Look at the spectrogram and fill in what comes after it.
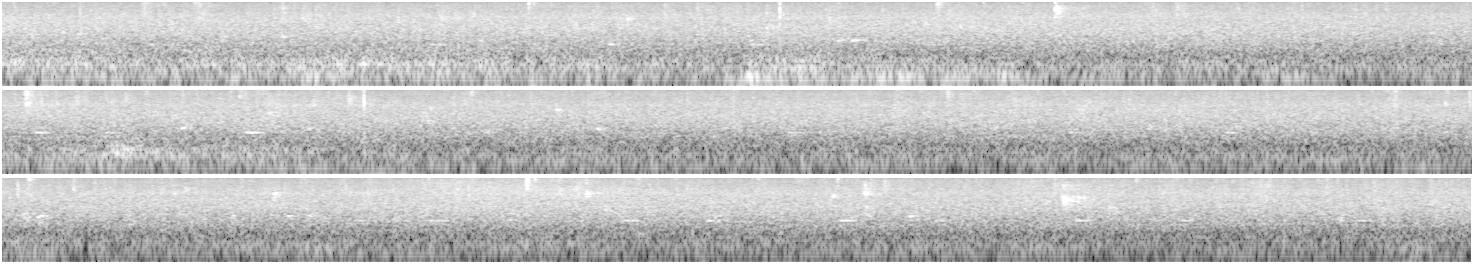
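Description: Heavy rain falling steadily, with a low thunder rumble in the first several seconds that dies away; small drip ticks scattered through it.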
